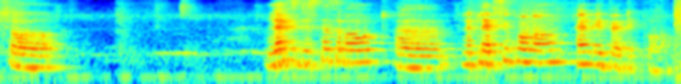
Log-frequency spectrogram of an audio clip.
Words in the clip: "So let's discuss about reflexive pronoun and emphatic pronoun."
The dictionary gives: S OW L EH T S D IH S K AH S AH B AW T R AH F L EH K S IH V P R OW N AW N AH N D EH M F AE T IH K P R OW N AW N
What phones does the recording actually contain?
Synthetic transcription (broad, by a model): S OW L EH T S D IH S K AH S AH B AW T R AH F L EH K S IH V P R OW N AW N AH N D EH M P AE T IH K P R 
